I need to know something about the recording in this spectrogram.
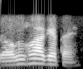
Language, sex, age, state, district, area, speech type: Assamese, male, 18-30, Assam, Sivasagar, rural, conversation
